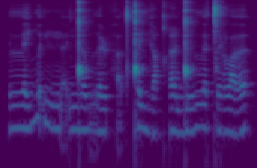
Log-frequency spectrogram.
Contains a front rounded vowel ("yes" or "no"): no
